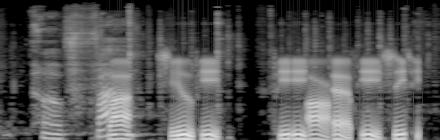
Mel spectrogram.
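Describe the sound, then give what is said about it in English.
Typing on a computer keyboard, with clicky key presses mixed in with a person talking throughout. “Now I've cleared out that search field. Let's type in”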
